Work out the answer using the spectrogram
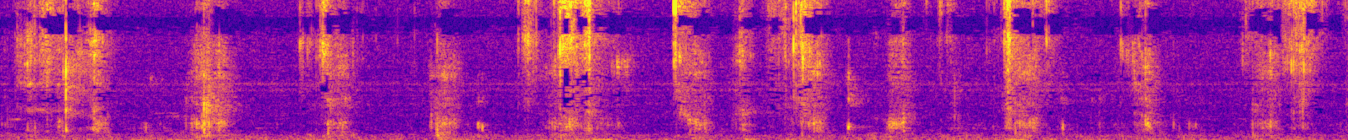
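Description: Close, quiet crunching and chewing of a mouthful of crisp Caesar salad, with many small crackles a second.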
